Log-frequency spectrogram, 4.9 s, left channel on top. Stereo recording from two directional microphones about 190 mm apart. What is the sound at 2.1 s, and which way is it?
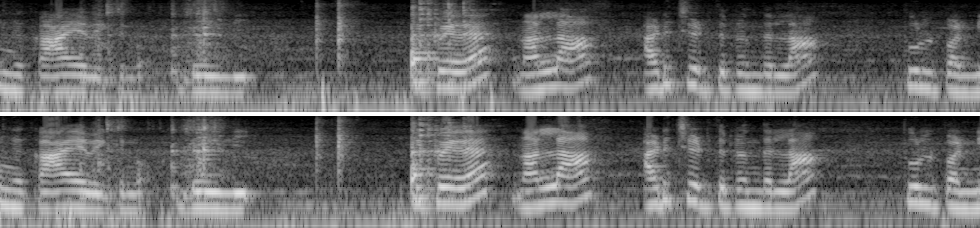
Speech, 40° right (ahead or behind).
